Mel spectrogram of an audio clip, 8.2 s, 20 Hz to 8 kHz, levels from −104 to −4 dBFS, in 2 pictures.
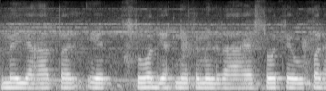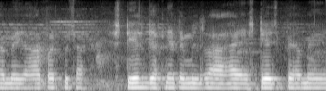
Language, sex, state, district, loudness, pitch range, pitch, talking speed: Hindi, male, Chandigarh, Chandigarh, -17 LUFS, 145-150 Hz, 145 Hz, 170 wpm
